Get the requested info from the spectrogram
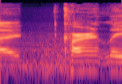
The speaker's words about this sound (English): Currently on the way down to Providence, Rhode Island, coming from Boston, so driving south. Some heavy traffic going by Gillette Stadium.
